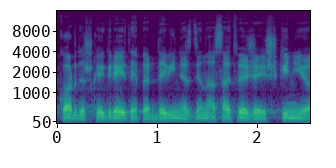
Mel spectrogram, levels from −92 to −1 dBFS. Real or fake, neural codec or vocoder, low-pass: fake; vocoder, 48 kHz, 128 mel bands, Vocos; 14.4 kHz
